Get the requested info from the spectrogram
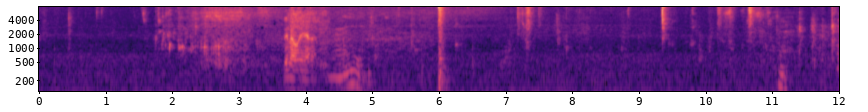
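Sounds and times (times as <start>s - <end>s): wet chewing: 8.7s - 12.0s.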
